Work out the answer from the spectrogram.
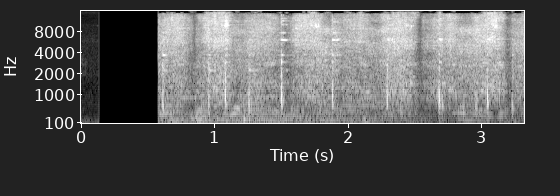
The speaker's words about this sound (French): Vous entendez gratter. Le bruit du monde ce soir est en Palestine avec les 20 ans d'un chantier exceptionnel dans un lieu partiellement coupé du monde.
